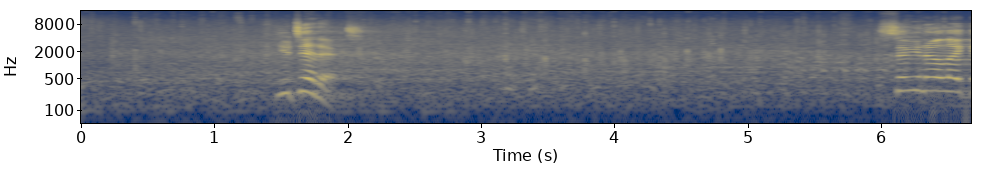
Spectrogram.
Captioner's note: applause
